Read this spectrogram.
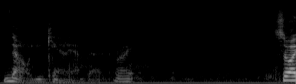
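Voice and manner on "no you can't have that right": hushed conspiratorial whisper. Acted. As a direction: whisper it like a secret. Mock conspiratorial agreement.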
